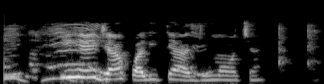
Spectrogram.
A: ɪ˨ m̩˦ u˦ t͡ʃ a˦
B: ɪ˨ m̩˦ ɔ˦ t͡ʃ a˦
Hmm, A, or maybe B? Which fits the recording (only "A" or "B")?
B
